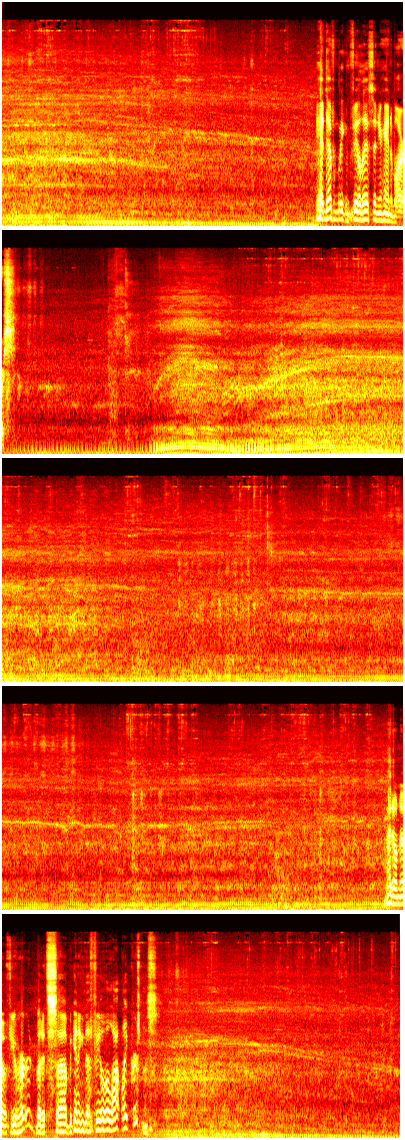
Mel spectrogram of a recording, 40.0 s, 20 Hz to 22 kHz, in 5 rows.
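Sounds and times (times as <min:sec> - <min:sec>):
motorcycle engine revving: 0:00.0 - 0:40.0.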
